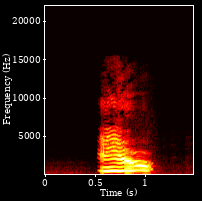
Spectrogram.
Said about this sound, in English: Firstly, the cat's meowing seems quite unnatural, suggesting that someone or something was imitating these sounds.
